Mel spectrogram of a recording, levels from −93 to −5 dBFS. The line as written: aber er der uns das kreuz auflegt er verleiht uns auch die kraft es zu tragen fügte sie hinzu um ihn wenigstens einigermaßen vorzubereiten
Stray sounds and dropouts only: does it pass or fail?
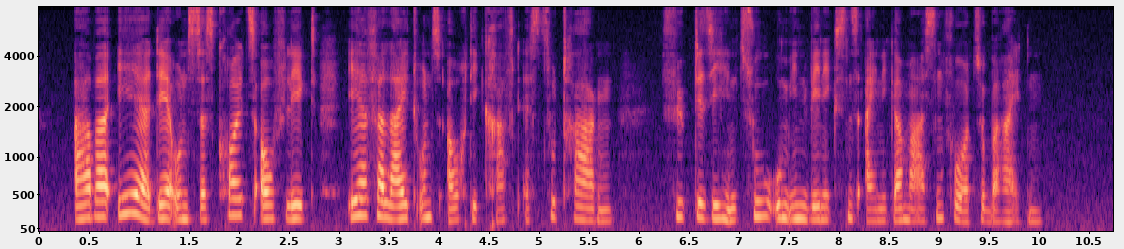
pass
